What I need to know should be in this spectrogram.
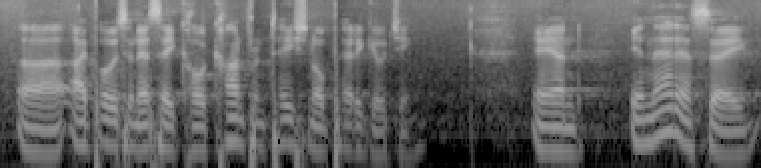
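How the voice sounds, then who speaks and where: A man talks in a fairly low voice against noticeable background noise. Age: 60s. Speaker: professor. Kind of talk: lecture. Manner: halting, with many fillers.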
